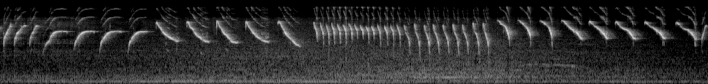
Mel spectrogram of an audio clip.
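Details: Spanish Timbrado canary song for training: rising-curved notes repeated about every third of a second, a burst of very rapid trill, then long series of falling sweeps.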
